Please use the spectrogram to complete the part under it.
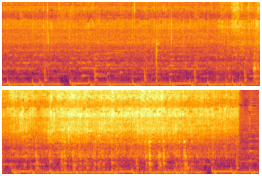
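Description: Tamarind and ginger fry in a pan for an okra curry, a continuous close sizzle with faint stirring clicks that swells louder and brighter partway through, then cuts off sharply near the end.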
